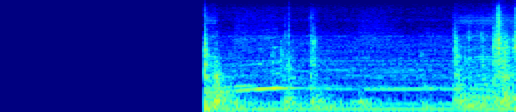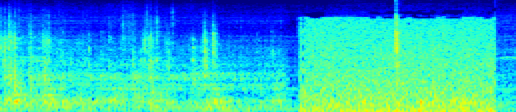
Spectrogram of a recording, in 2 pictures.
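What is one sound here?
A videotape slides into a player with a mechanical clunk and whir.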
